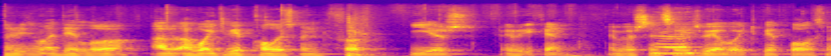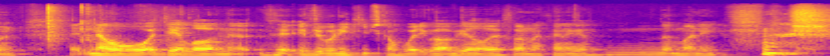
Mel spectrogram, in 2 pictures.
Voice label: hawick younger, dialects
